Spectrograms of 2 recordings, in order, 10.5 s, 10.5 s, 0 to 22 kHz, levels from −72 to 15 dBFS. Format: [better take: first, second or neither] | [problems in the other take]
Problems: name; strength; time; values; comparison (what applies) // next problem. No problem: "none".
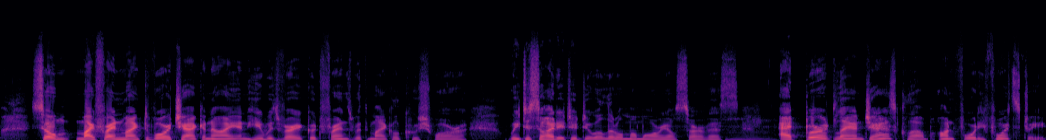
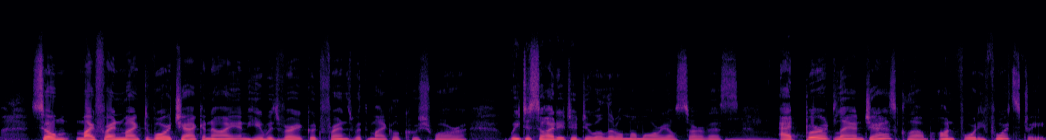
second | thin; somewhat; fading below 800 Hz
